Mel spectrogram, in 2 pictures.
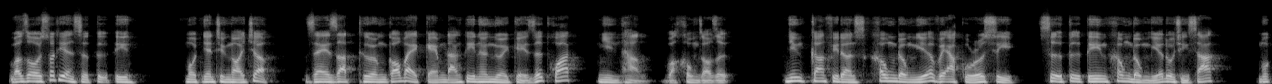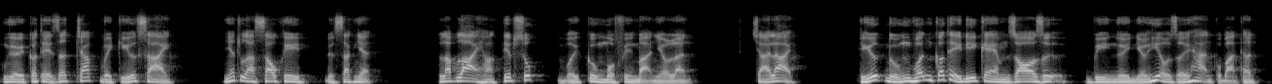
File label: narration; Vi Sao Nao Bo Khien Ban Nho Nhung Dieu Chua Tung Xay Ra; StickerMan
